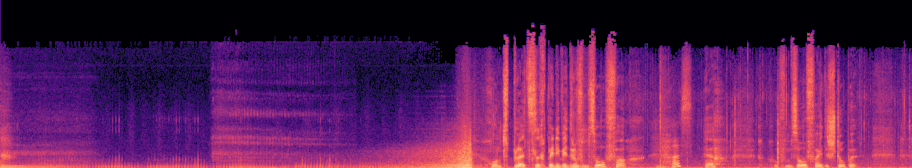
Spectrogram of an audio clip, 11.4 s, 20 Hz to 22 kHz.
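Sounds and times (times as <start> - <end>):
cat purring: 0.0 - 4.5
speech: 6.2 - 11.3.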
